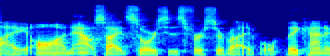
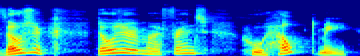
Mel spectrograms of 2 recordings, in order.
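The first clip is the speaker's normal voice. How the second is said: put-on eager little boy; 10 semitones higher, 7 dB louder than usual.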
